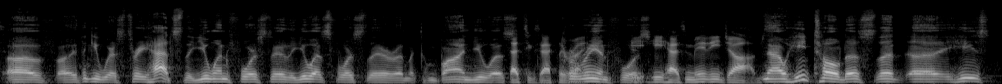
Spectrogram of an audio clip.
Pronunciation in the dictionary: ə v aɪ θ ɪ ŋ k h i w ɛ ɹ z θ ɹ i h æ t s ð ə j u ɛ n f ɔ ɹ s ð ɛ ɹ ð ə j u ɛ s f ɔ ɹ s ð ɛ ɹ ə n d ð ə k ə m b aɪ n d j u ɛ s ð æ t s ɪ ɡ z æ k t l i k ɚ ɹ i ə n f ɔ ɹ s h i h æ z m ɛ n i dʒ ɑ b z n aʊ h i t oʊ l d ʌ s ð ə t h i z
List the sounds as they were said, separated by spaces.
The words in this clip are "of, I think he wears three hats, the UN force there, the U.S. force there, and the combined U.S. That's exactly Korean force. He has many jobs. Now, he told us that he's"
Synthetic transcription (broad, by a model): ə v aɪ θ ɪ ŋ k h i w ɛ ɹ z θ ɹ i h æ t s ð ə j u ɛ n f ɔ ɹ s ð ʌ ɹ ð ə j u ɛ s f ɔ ɹ s ð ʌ ɹ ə n ð ə k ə m b aɪ n j u ɛ s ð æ t s ɪ ɡ z æ k t l i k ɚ ɹ i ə n f ɔ ɹ s h i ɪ z m ɛ n i dʒ ɑ b z n aʊ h i t oʊ l d ʌ s ð ə t h i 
